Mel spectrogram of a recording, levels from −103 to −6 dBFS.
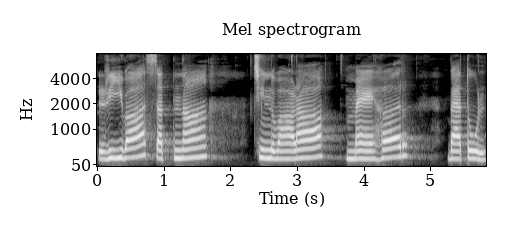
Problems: none marked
